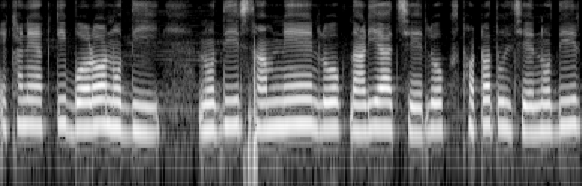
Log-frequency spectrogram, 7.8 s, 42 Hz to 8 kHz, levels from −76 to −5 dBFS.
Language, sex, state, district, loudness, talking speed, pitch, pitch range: Bengali, female, West Bengal, Jhargram, -14 LUFS, 110 wpm, 220 Hz, 210-230 Hz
